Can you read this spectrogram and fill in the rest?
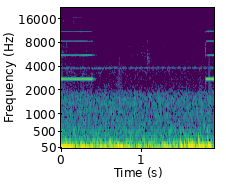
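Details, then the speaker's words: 2009 Zero X electric dirt bike, battery management system alarm: two high steady beeps over a low rumble. The cause was a disconnected 13S cell sense lead, found dangling inside the battery pack. "Something may have gotten disconnected or maybe one of the BMS connectors."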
